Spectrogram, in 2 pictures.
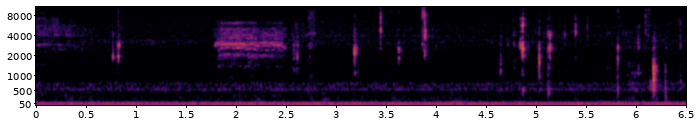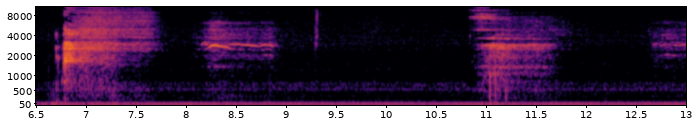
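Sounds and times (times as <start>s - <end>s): thin whistling breath: 8.1s - 8.9s, 12.6s - 13.0s.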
